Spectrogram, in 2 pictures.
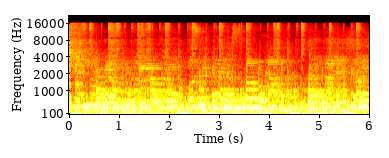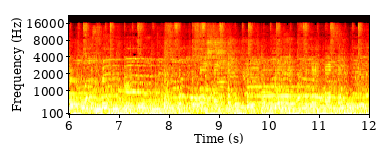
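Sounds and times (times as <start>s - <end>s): bass and drums: 0.0s - 12.0s
electric guitar line: 0.0s - 12.0s.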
